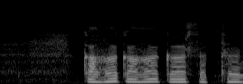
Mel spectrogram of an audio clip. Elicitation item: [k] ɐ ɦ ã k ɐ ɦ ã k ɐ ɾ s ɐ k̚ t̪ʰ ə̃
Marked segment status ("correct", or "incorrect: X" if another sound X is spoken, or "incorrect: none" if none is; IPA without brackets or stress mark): correct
